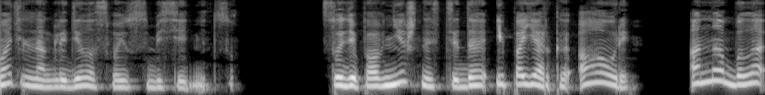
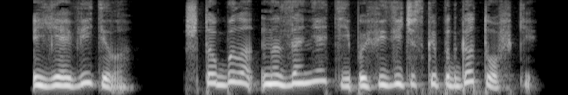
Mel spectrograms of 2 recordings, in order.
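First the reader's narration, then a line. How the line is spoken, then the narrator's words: Hissing. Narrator (Russian): зашипела она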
